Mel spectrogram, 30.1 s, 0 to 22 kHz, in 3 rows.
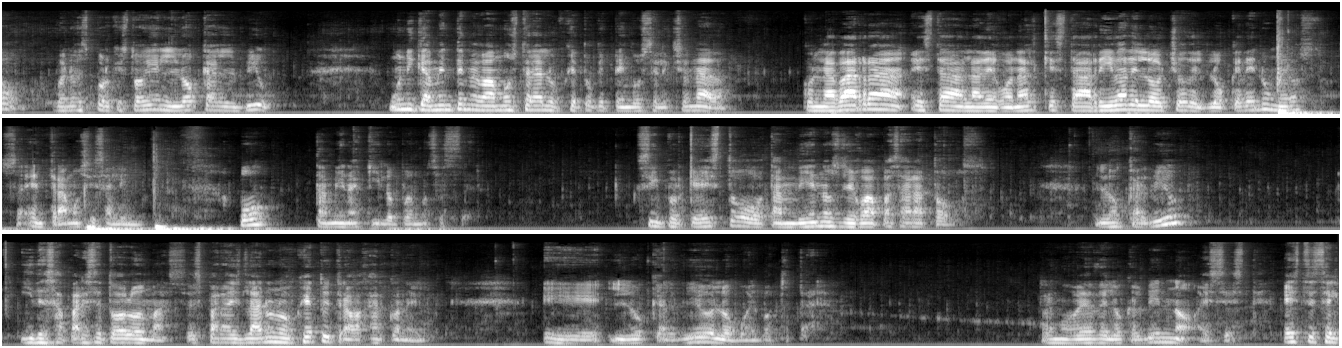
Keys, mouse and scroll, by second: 12.6 click.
